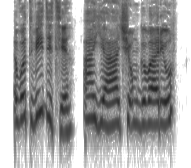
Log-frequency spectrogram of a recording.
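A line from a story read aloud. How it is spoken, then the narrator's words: Laughing dragoness. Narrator (Russian): рассмеялась драконица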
